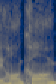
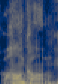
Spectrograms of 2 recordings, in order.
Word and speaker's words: Hong Kong: What about people who put, you know, the emphasis on different syllables with regard to Hong Kong? Because I say Hong Kong, but, you know, in the United States, it seems to be predominantly pronounced Hong Kong.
